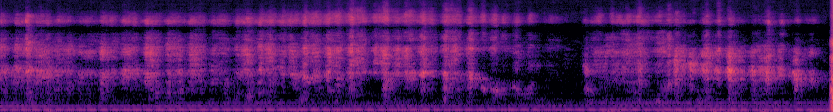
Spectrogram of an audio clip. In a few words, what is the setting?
restroom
